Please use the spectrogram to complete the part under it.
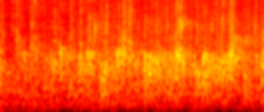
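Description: Crowd at a live devotional music event in Ludhiana applauds in a steady wash of clapping that holds at an even level from start to finish.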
